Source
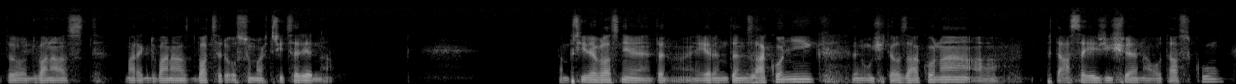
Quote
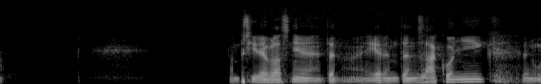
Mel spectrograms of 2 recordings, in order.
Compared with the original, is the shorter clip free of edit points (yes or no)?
yes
